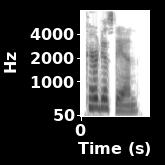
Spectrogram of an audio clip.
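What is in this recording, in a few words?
"kurdistan", British English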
